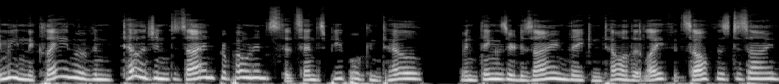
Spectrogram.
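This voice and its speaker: This is a cartoonish character voice. It moves along at a moderate pace. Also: female-sounding voice, high pitch for a woman. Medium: puppet show. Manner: earnest, inquisitive.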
